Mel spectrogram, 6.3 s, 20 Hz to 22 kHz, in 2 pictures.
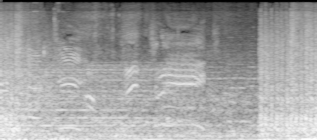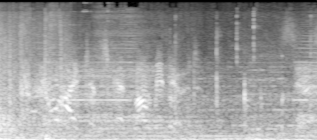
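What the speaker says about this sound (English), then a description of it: "taking heavy fire from both mortars and grenadiers" Mortar blasts and gunfire from the World War II strategy game Company of Heroes 2, with a heavy low thump near the middle amid scattered shots, heard under a commentator's talk.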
